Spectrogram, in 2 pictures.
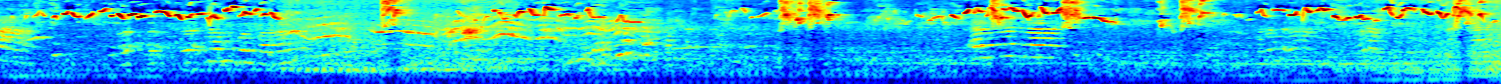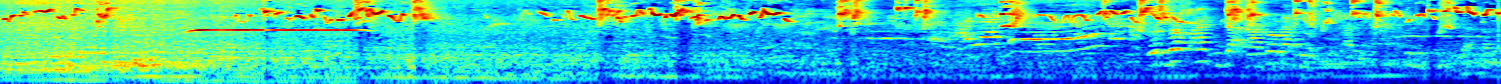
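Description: Caged cikrak daun (mountain leaf warbler) singing persistently in rapid, high twittering phrases, one after another, with sharp clicks between them. Just past halfway a single steady whistle is held for about two seconds.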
